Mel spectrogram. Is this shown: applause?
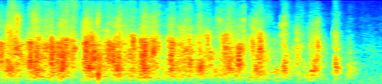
yes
